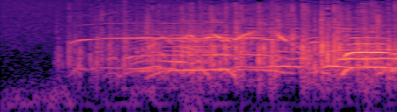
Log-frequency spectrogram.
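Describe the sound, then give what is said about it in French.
Applause from a small crowd at an RDS broadcast builds from quiet to steady clapping, mixed with high cheering and whooping voices, growing louder toward the end. “Oh, on a même droit à des applaudissements.”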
